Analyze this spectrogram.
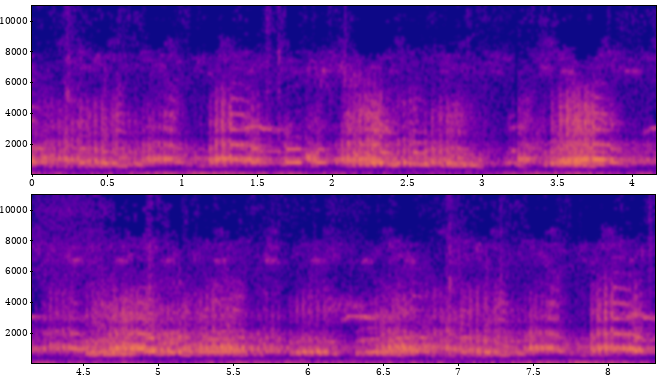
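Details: Autumn migration of sandhill cranes at Osoyoos, British Columbia, Canada; many birds give purring, rattled bugle calls in waves, swelling and fading every second or two over a faint low rumble.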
